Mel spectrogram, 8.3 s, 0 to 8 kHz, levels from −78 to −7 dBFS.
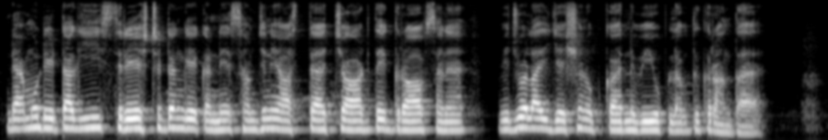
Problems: none marked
